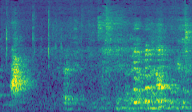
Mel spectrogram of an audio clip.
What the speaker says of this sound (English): I hope you don't mind that I have my puppy here.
